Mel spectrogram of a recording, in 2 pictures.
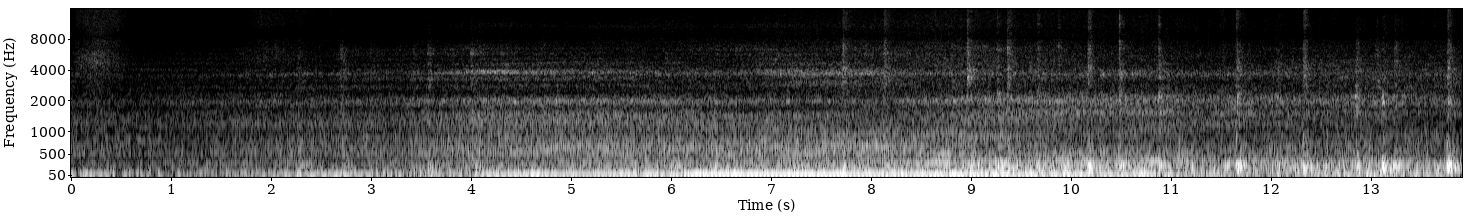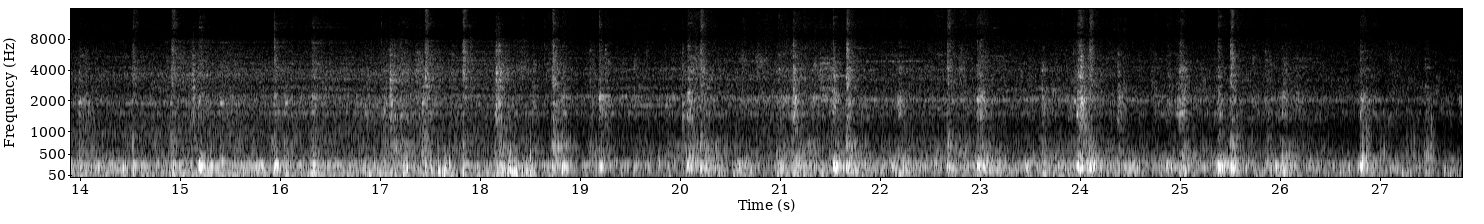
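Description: Freight train hauled by a diesel locomotive passing: the locomotive's engine makes a low rumble that builds and is loudest about 4 to 11 seconds in, then the coach and car-carrier wagons roll by with wheels clacking over rail joints and points in many sharp clicks, fading near the end.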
